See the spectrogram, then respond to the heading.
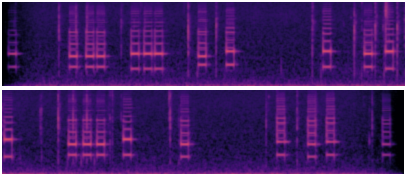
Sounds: Telephone, Alarm

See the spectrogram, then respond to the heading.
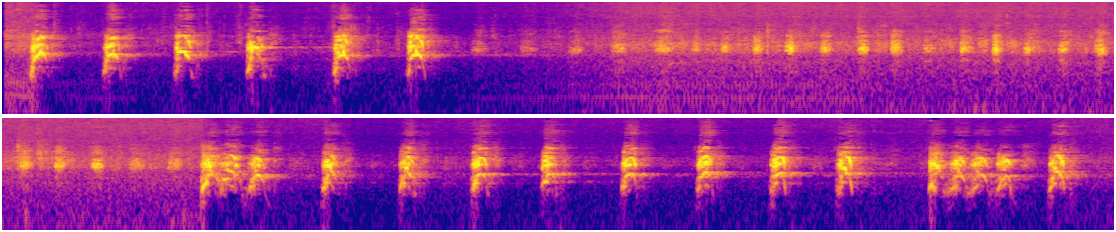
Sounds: Dog, Animal, pets

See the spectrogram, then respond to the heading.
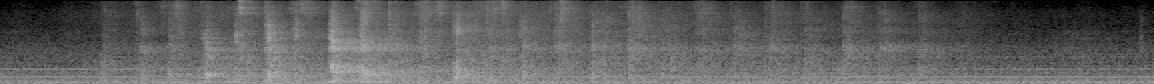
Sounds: Run

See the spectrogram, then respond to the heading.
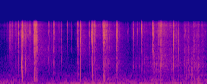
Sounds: Wood

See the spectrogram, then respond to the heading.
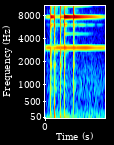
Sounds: Alarm, Bicycle, Bell, Vehicle, Bicycle bell

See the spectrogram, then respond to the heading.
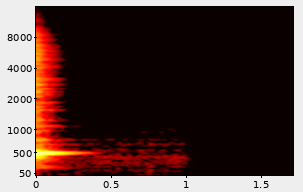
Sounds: Cowbell, Bell

